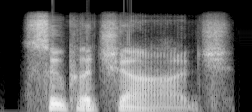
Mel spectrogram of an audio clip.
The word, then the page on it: Supercharge: British English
